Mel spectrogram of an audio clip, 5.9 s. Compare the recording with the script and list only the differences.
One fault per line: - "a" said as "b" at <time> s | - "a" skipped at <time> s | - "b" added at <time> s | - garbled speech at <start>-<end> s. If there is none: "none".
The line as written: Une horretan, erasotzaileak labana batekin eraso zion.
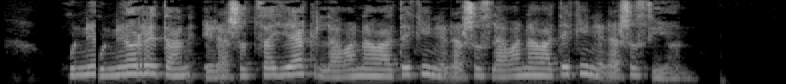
- "une" added at 0.8 s
- "labana batekin eraso" added at 3.7 s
